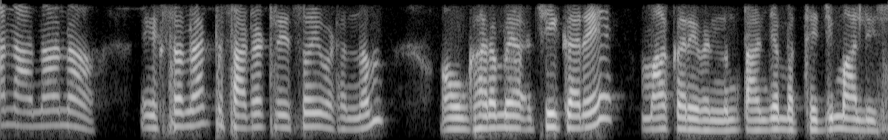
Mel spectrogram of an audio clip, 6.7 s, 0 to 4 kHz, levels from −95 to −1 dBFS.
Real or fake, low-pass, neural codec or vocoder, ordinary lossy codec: real; 3.6 kHz; none; none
